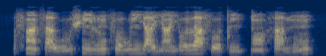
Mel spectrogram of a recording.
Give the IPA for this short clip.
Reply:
f ã˧ s a˨ w u˨˦ ʃ ĩ˧ l ũ˦ f o˧ w ĩ˧ j a˨ j ã˧ j o˦ l a˦˨ f o˨ t ĩ˨ k͡p ɔ̃˧ h a˨ m ũ˨˦

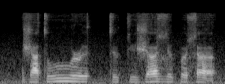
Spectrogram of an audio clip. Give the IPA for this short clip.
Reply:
ʒ a t uː ɹ ɨ tː ʉ k i ʒ ɐ ɮ ɨ p ɵ ɬ ɐ

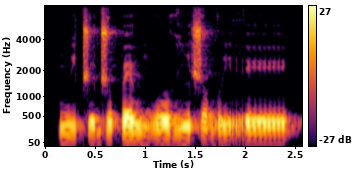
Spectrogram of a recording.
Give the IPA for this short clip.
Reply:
m i˨ t͡ʃ ʊ˨˦ d͡ʒ o˨ p ɛ˦ β i˨ β oː˨ ɣ ĩ˨ ʃ ɔ˦˨ ɡʷ iː˨ r eː˨

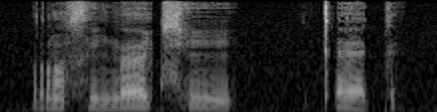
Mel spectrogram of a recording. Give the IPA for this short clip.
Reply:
r ɔ̃ s ĩ ŋ œ t͡ɕʰ ĩ | kʼ ɛ k

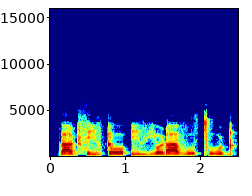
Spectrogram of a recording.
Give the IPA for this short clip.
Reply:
ɾ a˨ ɖ s i˦ v ʈ o˦˨ ʔ i˦ v j ʊ˨ ɽ a˦ v u˦ ǀ u˦˨ ɖ

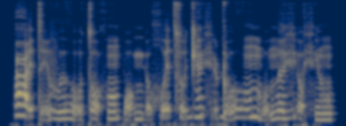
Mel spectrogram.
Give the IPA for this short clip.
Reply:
ʕ ḛ˥ t ḛ˩˧ v ɯ˩ ɦ o̰˩˧ t ɔ̰˧ x õ˩˧ p ɔ̰˩ mʲ ɔ̰˩˧ χʷ ḛ˥ t͡s o̰˥ d͡ʒ ə̃˥ fʲ ṵ˥ ɖ o̰˧˥ ɦ ũ˧˥ m o̰˩ n̪ ɘ˧ vʲ ɔ̰˥ fʲ ũ˩

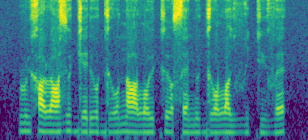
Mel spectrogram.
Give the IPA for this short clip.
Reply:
ɭ y x ɑ ɭ ɑ z ʉ ɡʲ ɛ ɾʲ o ɡʲ o n ɑ lˠ y kʲ ɔ s ɛ n ʉ ɡʲ o lˠ i v i kʲ ʉ v ɛ

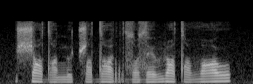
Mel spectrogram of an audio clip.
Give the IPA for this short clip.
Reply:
ʃ ʌ dˤ æ n ʊ t͡ʃ ʊ dˤ æ r zˤ ʊ z ɛ β i tˤ ʌ ðˤ ʌ o̯

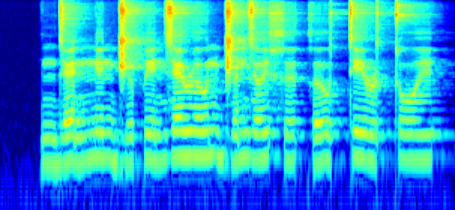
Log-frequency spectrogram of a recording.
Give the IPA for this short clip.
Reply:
n d ɛ˩˧˩ nː ɪ˦ n d͡ʒ ɘ˩˧˩ p e˦˨ n z ɛ˦ ɹ ə˨˥ ʊ̯ n d͡ʒ ə˨˥ n z ə˨˥ ɪ̯ x ɘ˩˧˩ k ə˩˧˩ ʊ̯ tː e˦˨ ɹ tː o˦ ɪ̯

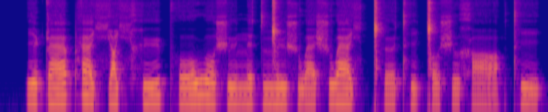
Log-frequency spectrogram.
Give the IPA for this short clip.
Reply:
i ʈ æ pʰ æ ç ɑ ç x y pʰ o w o ʃ y n e t ŋ͡ǀ y ʃ w æ ʃ w æ ç ǀʰ ø tʰ i ǀ o ʃ ɯ x ɑ | tʰ i

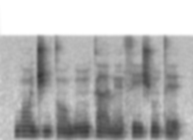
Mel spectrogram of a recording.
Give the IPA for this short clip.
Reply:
w ɔ̃˦ d͡ʒ i˦˨ t ɔ̃˨ w ũ˨˦ k a˦˨ l ɛ̃˨˦ s e˦ ʃ ũ˧ t ɛ˨

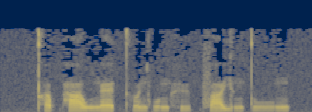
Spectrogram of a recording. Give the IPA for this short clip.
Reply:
kʰ ɐ˨˥ p̚ h aː˨˩ w ŋ ɛː˧ t̚ t̪ʰ ɵ˨ n kʷ ɐ˨ ŋ h yː˧ p̚ f aː˨˩ j ɪ˨˧ ŋ t̪ uː˨˧ ŋ

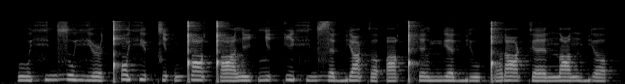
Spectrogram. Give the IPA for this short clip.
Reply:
u fʲ ṳ z u vʲ ə˞ ǃʰ ɔ fʲ ə˞ ʔ c ɪ ʔ ŋ͡ǃ ɑ ŋ͡ǃ ɑ l i ʔ ʎ ɪ ʔ k i fʲ ṳ z ɛ bʲ ɑ k ʌ ʔ ɑ ǃʰ ɪ l mʲ ɛ bʲ u ɡ͡ǃ ʌ ɾ ɑ k ɛ n ɑ n bʲ ʌ

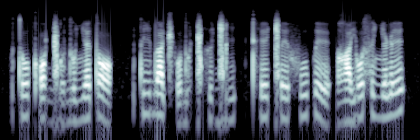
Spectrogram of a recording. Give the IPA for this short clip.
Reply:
t o kʼ ɔ ɡ͡ǁ o d o ʎ ɛ t ɔ | t i d̪ a t͡ʃʼ o d̪ o ǁʰ ɨ ɡ͡ǁ i | kʰ e ǁ e f u p e | ʁ a j o s ɘ ʎ ɘ ɳ e

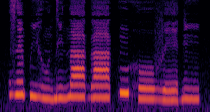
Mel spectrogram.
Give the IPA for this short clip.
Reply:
z ɛ̃˦ p i˧ ɣ ũ˨ d ĩ˨ n aː˧ ɡ aː˧ k ũ˦ h oː˨ v eː˨ ɗ ĩ˧

